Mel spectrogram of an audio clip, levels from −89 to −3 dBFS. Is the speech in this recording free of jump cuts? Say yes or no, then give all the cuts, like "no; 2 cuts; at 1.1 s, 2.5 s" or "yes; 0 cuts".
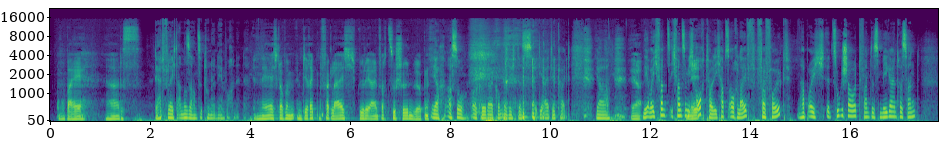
no; 1 cut; at 3.5 s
